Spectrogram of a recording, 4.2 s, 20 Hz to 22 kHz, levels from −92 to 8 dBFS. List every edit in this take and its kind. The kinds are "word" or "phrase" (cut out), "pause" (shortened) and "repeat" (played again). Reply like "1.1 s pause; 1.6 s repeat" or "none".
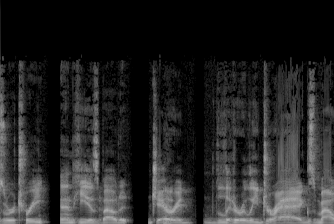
1.2 s word; 1.7 s pause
